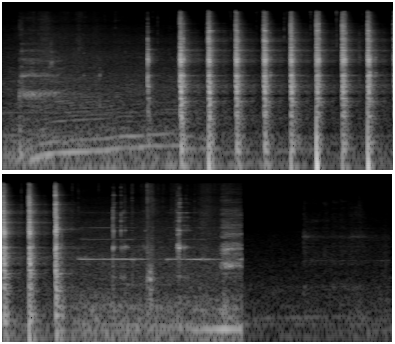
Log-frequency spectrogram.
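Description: A full-size hammer striking the handle of a steel pipe wrench clamped on a seized trailer-hitch pin. About a dozen sharp metallic blows come at roughly two and a half a second, with lighter clatter before and after.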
